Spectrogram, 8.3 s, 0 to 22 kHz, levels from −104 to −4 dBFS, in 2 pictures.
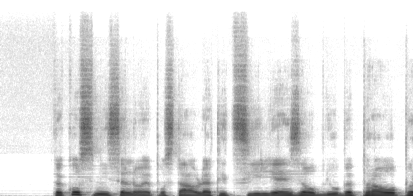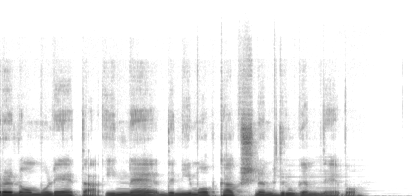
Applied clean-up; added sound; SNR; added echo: neural mask model DeepFilterNet 3.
